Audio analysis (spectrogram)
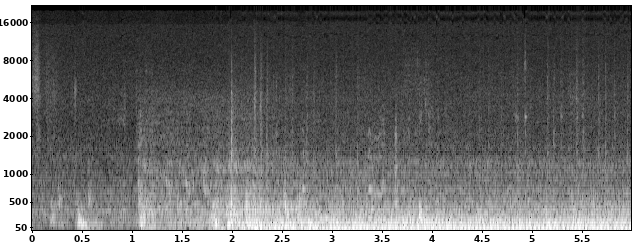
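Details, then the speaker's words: Salvage Mercedes A200d Premium diesel, 83,000 km, engine fault, no drive; starts after a second into a heavy, uneven low rumble at idle, bonnet visibly wobbling; owner suspects a worn dual mass flywheel, not confirmed. "so yeah that vibration is still there you can see the Bonnet wobbling well sounds like drawer mass is knackered to me proper"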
